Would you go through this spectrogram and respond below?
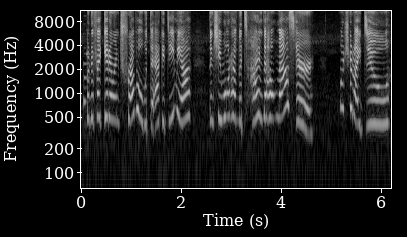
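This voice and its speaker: Very high-pitched timid young girl. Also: fairly quick, a bit bright, a little hiss or hum. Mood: worried. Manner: hesitant, earnest. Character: timid, anxious, sweet teenage girl apprentice. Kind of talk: video game character voice acting.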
